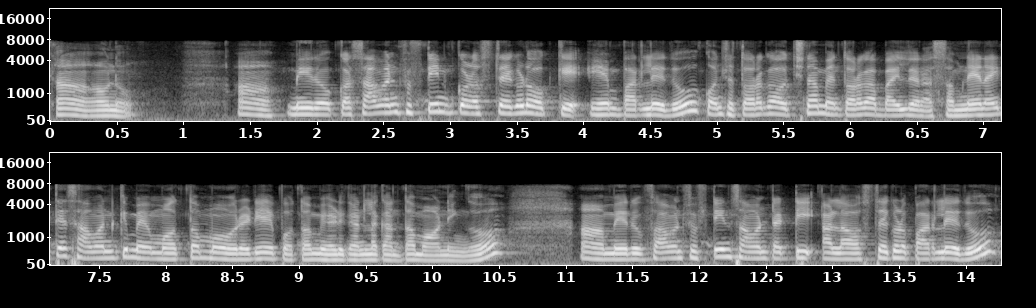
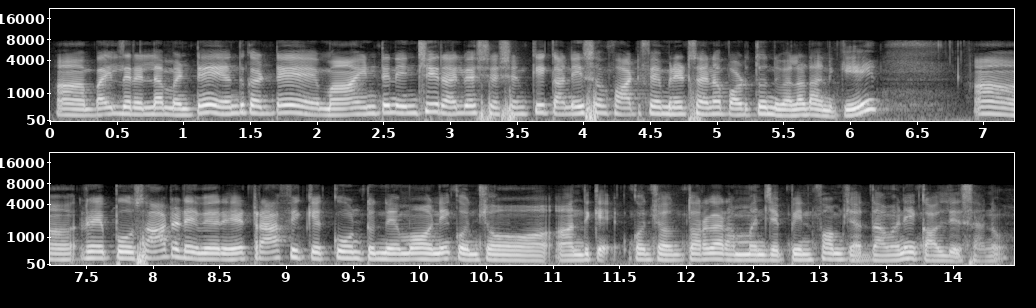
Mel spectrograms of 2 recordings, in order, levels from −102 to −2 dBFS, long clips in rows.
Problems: background sounds at intervals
